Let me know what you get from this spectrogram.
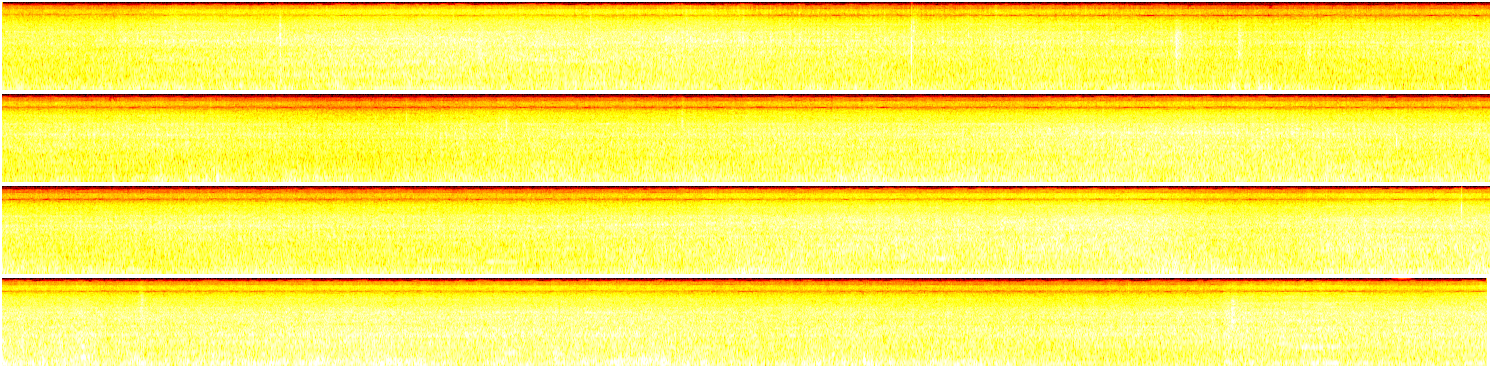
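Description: Jeep engine running steadily on an off-road trail, with steady wind noise on the microphone.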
